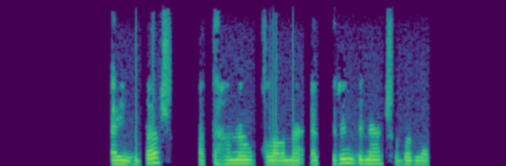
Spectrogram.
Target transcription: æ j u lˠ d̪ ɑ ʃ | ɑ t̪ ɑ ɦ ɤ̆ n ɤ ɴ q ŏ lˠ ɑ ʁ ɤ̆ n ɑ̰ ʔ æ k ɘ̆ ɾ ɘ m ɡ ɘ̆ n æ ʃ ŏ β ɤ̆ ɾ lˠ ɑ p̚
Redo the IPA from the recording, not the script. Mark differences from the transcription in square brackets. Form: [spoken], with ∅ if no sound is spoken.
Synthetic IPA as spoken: æ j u lˠ d̪ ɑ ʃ | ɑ t̪ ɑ ɦ ɤ̆ n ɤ ɴ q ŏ lˠ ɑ ʁ ɤ̆ n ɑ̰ ʔ æ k ɘ̆ ɾ ɘ [ŋ] ɡ ɘ̆ n æ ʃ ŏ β ɤ̆ ɾ lˠ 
